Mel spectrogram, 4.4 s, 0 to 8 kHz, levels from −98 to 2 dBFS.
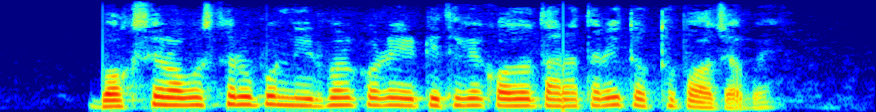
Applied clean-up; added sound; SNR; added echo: none; none; none; none.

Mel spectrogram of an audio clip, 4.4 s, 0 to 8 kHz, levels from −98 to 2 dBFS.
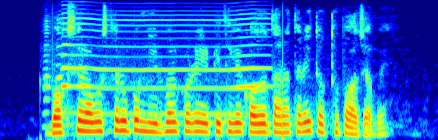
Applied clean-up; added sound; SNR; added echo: none; Harmonica; 18 dB; none.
